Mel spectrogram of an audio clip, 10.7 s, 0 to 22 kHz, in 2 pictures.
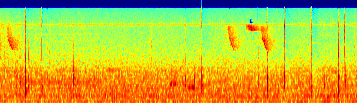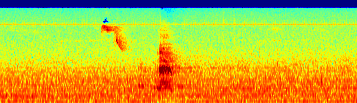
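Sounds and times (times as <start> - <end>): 
low background noise: 0.0 - 10.7
roe deer hoarse call: 7.4 - 8.4.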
